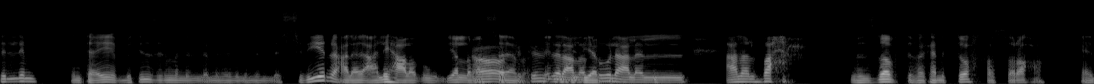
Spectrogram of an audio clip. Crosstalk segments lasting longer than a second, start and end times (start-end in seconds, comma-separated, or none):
4.7-6.2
